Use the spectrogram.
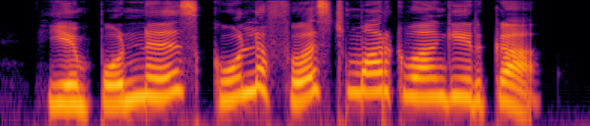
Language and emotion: Tamil, happy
